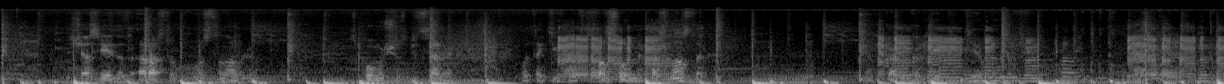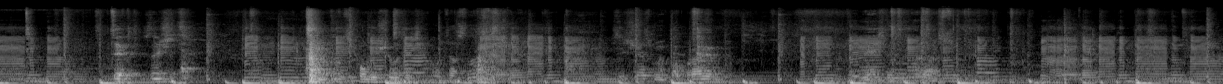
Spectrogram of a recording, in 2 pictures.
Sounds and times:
Music: 0.0 - 24.4
Speech: 0.7 - 2.7, 3.5 - 4.6, 5.2 - 7.2, 8.6 - 10.0, 13.3 - 14.3, 15.5 - 17.3, 18.4 - 19.6, 20.8 - 22.0.

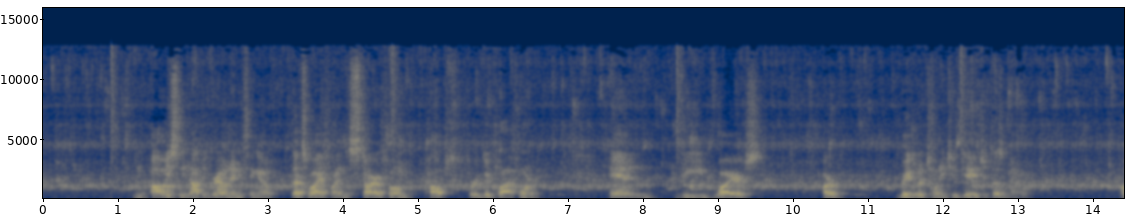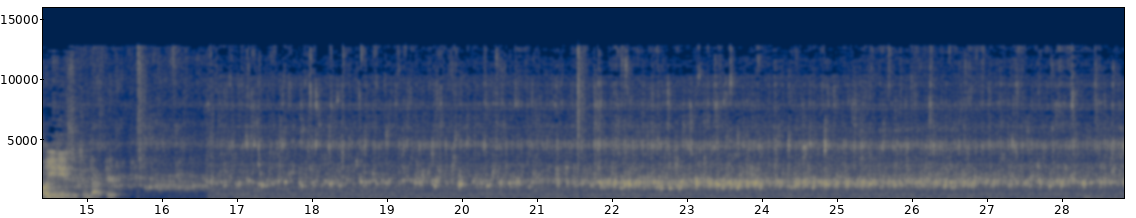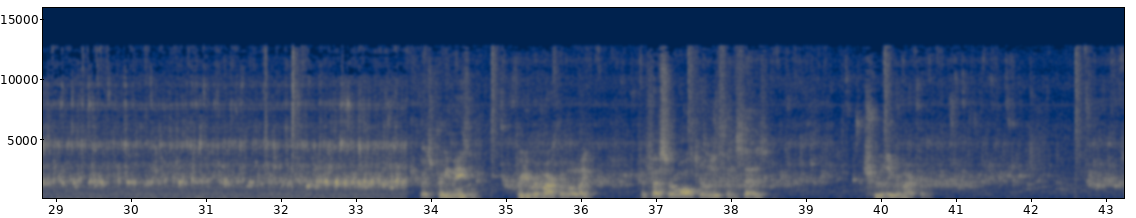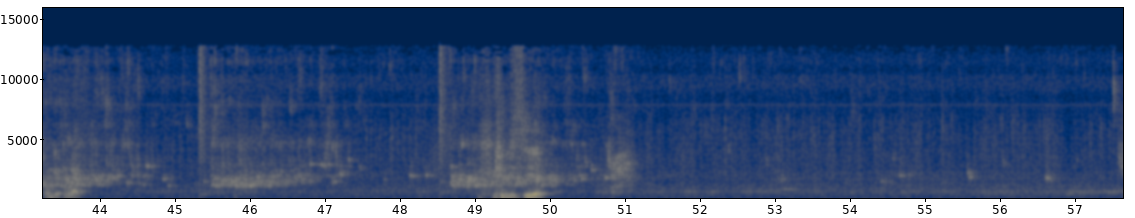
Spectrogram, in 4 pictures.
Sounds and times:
Water: 0.0 - 57.6
Water tap, faucet: 0.0 - 57.6.

